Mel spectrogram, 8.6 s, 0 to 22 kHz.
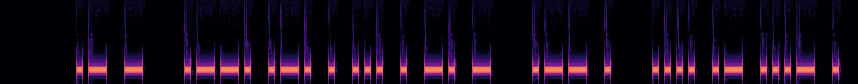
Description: Morse code, heard as a keyed tone, about 20 wpm, 700 Hz. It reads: AT PRESENT WE HAVE
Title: Sentences from Top 1000 Words - Review Part 5 - 20wpm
